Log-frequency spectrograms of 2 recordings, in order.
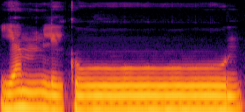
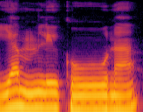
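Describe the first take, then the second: First: The word ends on a consonant after a long vowel. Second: The word ends with a short vowel. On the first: The reader stops at this word. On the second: The reading continues without stopping.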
